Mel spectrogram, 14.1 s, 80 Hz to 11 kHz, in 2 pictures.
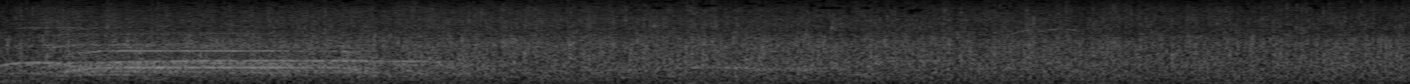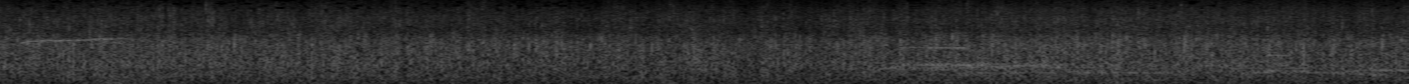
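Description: A crowd at the 2021 Nottingham tennis final applauds champion Johanna Konta with sustained, dense clapping throughout, joined by a few faint whistles and cheers.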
